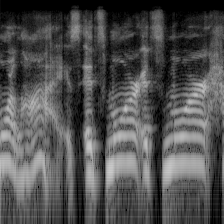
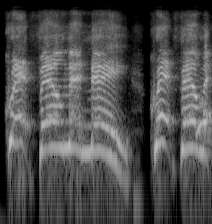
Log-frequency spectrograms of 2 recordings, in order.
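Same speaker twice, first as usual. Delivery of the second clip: angry yell; 9 semitones higher than usual. Acted. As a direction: shout her down, furious. Man yelling at woman filming.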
